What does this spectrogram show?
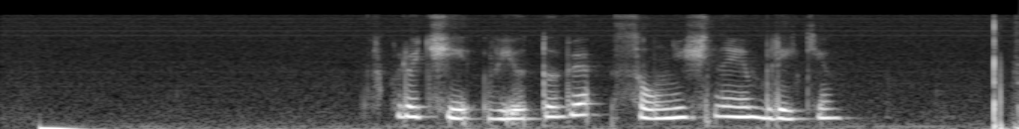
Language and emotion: Russian, neutral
